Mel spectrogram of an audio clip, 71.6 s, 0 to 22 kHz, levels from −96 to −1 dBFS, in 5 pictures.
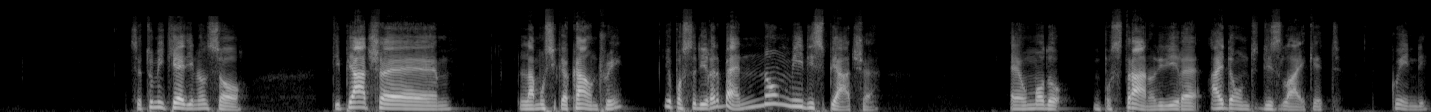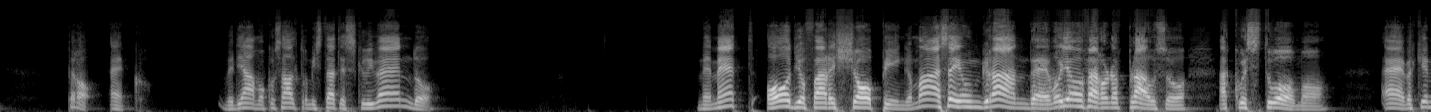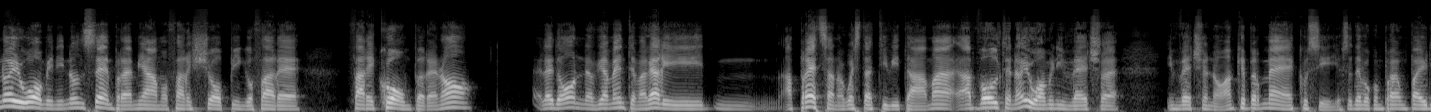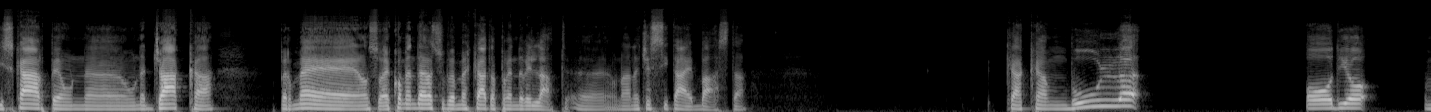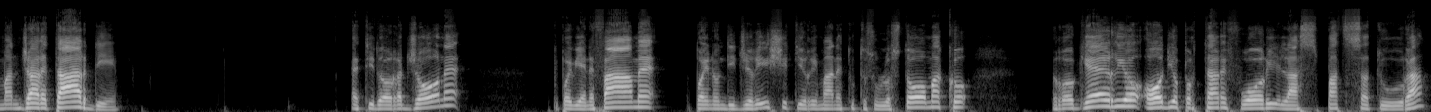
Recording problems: garbled, watery; slightly; nothing above 15.5 kHz

